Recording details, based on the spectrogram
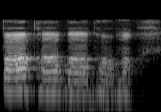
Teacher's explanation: हमारी जो ओष्ठ है वो आपस में टच करेंगे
